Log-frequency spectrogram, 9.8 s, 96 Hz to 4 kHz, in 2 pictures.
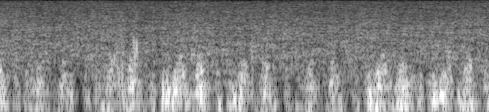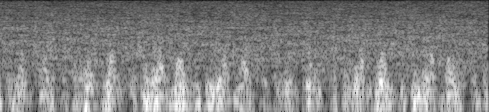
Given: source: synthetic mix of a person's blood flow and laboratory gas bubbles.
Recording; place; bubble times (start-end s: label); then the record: Doppler ultrasound of blood flow; precordium
1.13-1.29 s: bubbles
1.33-1.42 s: bubbles
1.60-1.70 s: bubbles
1.76-2.06 s: bubbles
From the record:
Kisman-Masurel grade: 212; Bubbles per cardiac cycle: several, 3 to 8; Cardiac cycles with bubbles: 1 to 10%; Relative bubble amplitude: moderate (0.250 to 0.450); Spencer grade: 1 (occasional bubble signal discernible with the cardiac motion signal, with majority of cardiac periods free of bubbles); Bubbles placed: anywhere in the cardiac cycle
